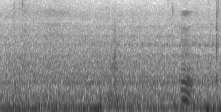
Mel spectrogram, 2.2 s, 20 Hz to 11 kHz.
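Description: BMW X1's bonnet being released at its front safety catch and lifted open, heard only faintly under a steady low rumble, with a faint click about a second in. A brief voice sound comes near the end.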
